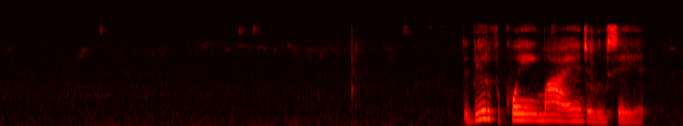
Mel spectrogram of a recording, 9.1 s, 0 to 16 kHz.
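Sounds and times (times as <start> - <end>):
bird chirps outdoors: 1.0 - 5.6
speech: 6.2 - 8.7.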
